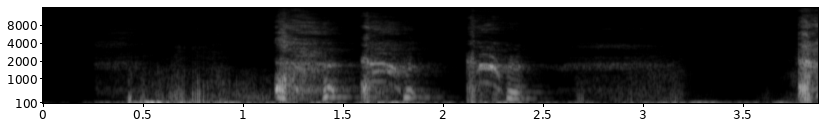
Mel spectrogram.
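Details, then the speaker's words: Girl coughing, a run of several harsh, forceful coughs in close succession in a quiet room; she says she coughs a lot all night. "man, I cough so much all night."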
